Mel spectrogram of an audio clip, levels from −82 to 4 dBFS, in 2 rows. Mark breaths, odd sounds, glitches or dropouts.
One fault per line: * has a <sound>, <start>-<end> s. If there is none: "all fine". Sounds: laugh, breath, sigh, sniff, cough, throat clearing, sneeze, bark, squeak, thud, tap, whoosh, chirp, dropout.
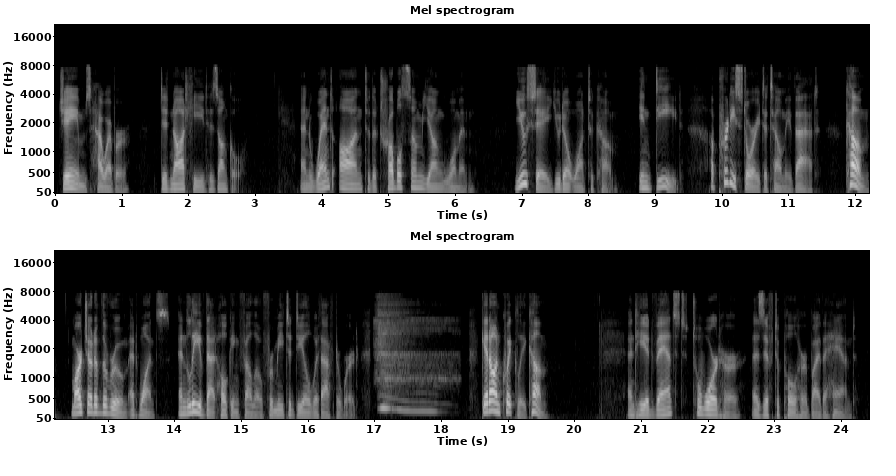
* has a sigh, 17.0-18.3 s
